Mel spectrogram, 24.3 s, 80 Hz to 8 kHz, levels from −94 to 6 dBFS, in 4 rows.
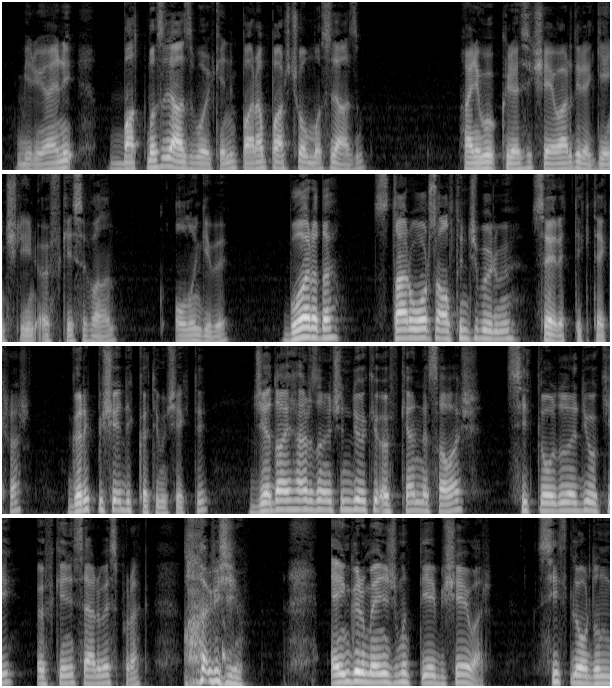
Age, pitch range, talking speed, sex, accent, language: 30-49, 110-150 Hz, 145 wpm, male, native, Turkish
